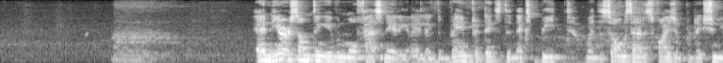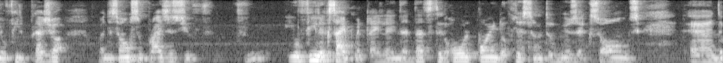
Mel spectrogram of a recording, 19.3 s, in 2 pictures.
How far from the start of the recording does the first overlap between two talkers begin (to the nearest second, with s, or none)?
none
